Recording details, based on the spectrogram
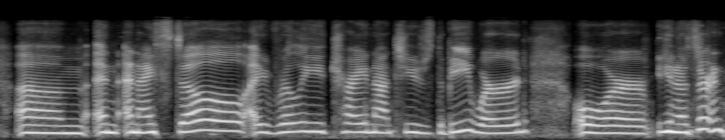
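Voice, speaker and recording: With an American accent, a woman speaks in a normal speaking voice at a moderate pace against a quiet background. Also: dry, close sound with no echo. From US small town. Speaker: podcast host, abuse awareness speaker. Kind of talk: interview.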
